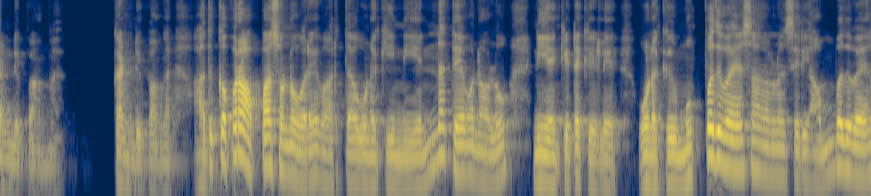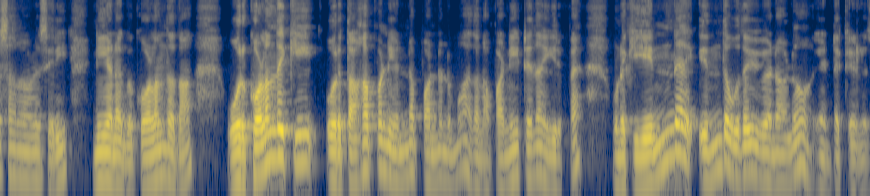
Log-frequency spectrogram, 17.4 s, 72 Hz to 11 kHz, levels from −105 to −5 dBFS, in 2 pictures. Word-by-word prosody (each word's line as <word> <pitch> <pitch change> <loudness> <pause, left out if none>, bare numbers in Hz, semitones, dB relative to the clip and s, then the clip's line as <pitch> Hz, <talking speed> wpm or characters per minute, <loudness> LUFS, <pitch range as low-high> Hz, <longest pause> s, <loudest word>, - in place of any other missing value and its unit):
கண்டிப்பாங்க. 80 -4 -12 0.6
கண்டிப்பாங்க. 90 -4 -7 0.3
அதுக்கு - - -3
அப்பறம் - - +8
அப்பா 160 - +4
சொன்ன 140 -4 +1
ஒரே 110 - -1
வார்த்தை 105 0 -6
"உனக்கு 100 0 -6 0.3
என்ன 165 - -3
தேவனாலும் 125 -2 -2 0.3
நீ - - -1
என்கிட்ட 110 +4 -3
கேளு! 95 -1 -4 0.3
உனக்கு 105 0 -1 0.2
30 195 +10 +5
வயசுனாலும் 145 -5 -1
சரி 115 -1 -5
50 150 +7 +2
வயசுனாலும் 120 -3 -2
சரி, 110 - -5 0.3
நீ 115 - +1
எனக்கு 90 -5 -3
குழந்தை 115 +5 +1
தான். - - -6 0.4
ஒரு 110 -1 +7
குழந்தைக்கு 185 +5 +7 0.3
ஒரு - - +4
தகப்பன் 145 -1 0
என்ன 120 +6 -6
பண்ணனுமோ! 110 +1 -8
அத 100 - -9
நான் 90 - -13
பண்ணிட்டே 120 +4 -5
தான் 110 -5 -6
இருப்பேன். 95 - -9 0.3
உனக்கு 100 0 -3
என்ன 195 - +2 0.2
எந்த 135 +5 -1
உதவி 135 0 +1
வேணாலும் 110 +8 -4
என்கிட்ட 85 - -10
கேளு 90 0 -11
115 Hz, 150 wpm, -25 LUFS, 105-135 Hz, 0.6 s, அப்பறம்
